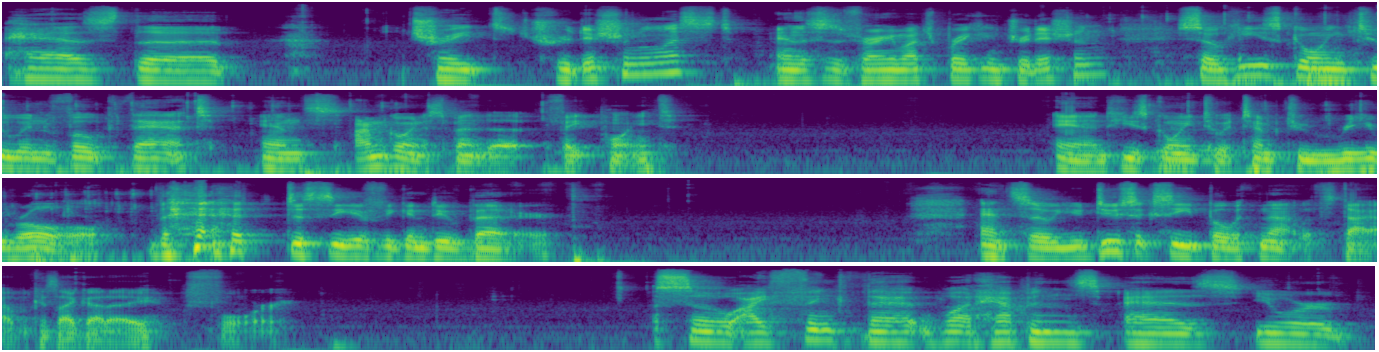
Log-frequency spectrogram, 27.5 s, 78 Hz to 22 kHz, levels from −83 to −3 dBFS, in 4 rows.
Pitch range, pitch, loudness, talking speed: 105-130 Hz, 120 Hz, -19 LUFS, 140 wpm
